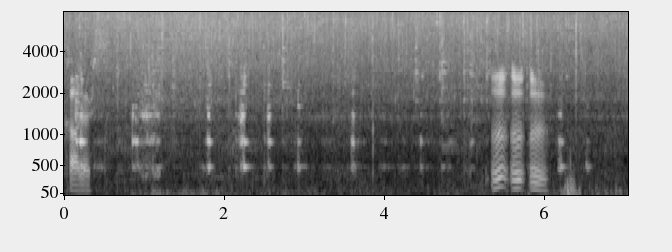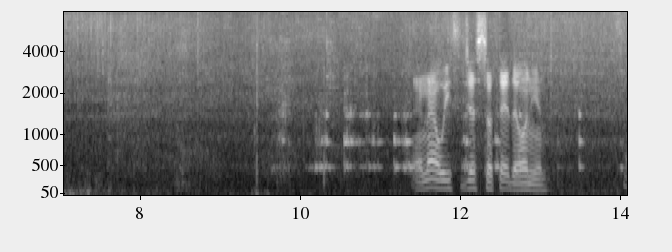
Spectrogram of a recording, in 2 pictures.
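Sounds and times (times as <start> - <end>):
sticks tapping a pot: 0.0 - 6.6, 9.4 - 14.0
onion sizzling in fat: 0.0 - 14.0
burst of person's voice: 5.4 - 6.2.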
